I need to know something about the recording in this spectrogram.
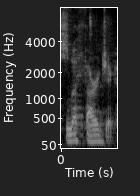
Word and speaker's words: lethargic: It has the TH in it, makes it a little hard to pronounce for people learning English, but lethargic. I'm feeling lethargic.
